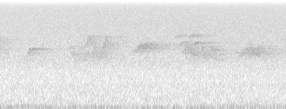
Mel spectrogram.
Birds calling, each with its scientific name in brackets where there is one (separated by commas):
Scarlet Tanager (Piranga olivacea), Red-eyed Vireo (Vireo olivaceus)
